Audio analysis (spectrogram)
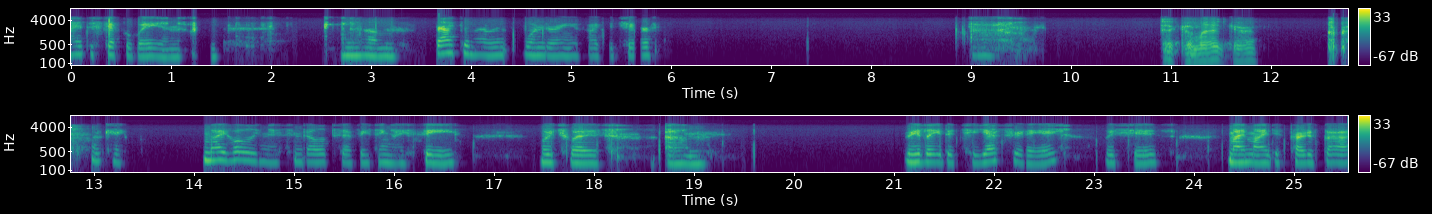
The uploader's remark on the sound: ACIM Daily Conference Call.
